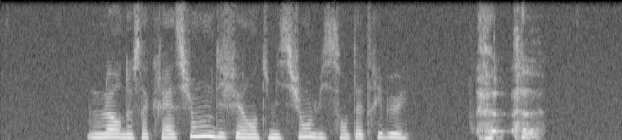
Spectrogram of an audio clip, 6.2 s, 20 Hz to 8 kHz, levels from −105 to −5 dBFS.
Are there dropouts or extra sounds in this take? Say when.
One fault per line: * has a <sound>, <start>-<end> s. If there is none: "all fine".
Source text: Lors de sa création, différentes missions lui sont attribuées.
* has a cough, 4.7-5.5 s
